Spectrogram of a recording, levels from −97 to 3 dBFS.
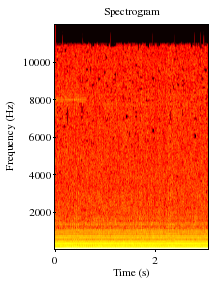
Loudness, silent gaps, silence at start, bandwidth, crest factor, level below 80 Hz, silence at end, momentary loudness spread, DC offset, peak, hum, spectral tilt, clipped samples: -7 LUFS; none; 0 s; 10 kHz; 2 dB; -2 dBFS; 0 s; 0 LU; under 0.1%; 0 dBFS; 50 Hz at -5 dBFS; -7 dB/octave; under 0.1%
